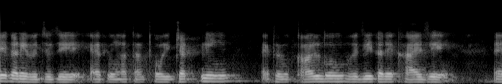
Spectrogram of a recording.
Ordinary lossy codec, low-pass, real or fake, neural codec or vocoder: none; none; fake; codec, 16 kHz, 2 kbps, FreqCodec, smaller model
